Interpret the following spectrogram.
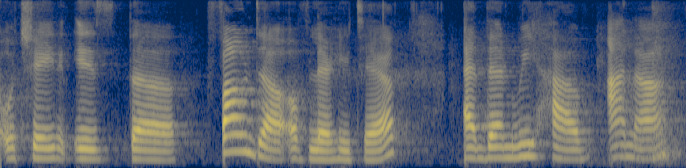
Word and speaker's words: Lheritier: Tell us, I don't even think I said that correctly. Lheritier? Is that how you say it? Lheritier. Yes.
